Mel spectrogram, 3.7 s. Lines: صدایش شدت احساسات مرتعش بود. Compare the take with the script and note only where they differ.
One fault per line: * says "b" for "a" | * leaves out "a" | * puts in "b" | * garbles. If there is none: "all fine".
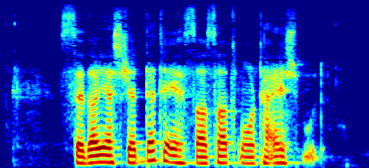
all fine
